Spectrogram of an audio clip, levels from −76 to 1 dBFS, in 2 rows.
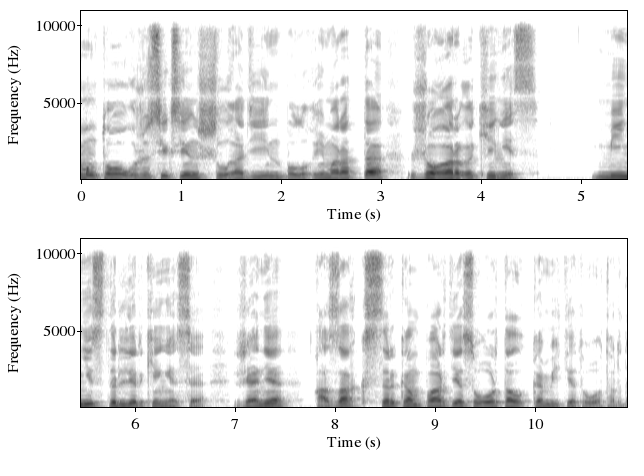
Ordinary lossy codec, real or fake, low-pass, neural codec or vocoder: none; real; 9.9 kHz; none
